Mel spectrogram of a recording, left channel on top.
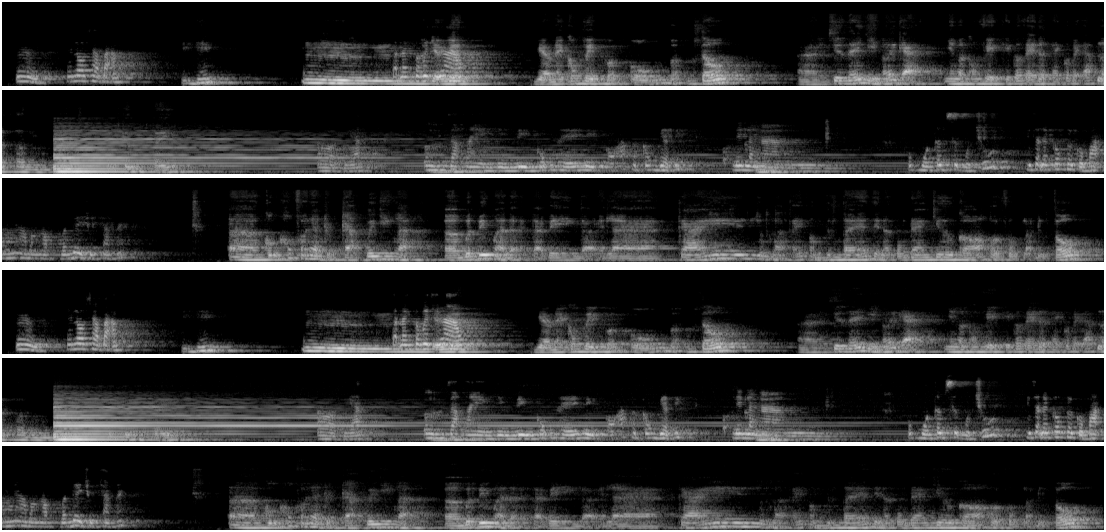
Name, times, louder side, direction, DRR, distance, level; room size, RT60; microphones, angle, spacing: voice 1, 0.1-1.2 3.9-4.6 14.2-14.7 15.2-17.7 18.2-19.4 20.1-21.0 21.3-23.3, right 2 dB, 80° right, 8 dB, 2.9 m, -23 dB
voice 2, 1.8-2.2 3.0-4.6 5.3-7.3 8.0-11.8 12.1-12.8 15.3-15.7 18.6-18.8 24.3-32.9, left 1 dB, 90° left, 6 dB, 2.8 m, -24 dB
Piano, 11.5-18.6 18.8-19.1, right 2 dB, 30° right, 3.9 m, -22 dB
26.0 x 16.0 x 9.8 m, 1.1 s
head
